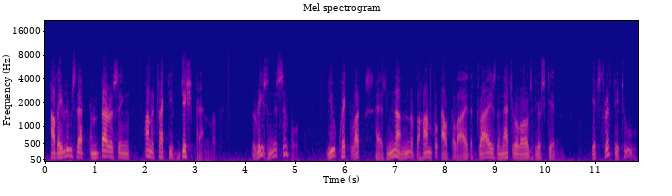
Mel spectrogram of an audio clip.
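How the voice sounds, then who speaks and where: A man's voice: mid-range voice, poor audio. An American man working as a radio announcer, reading scripted copy in 1940s broadcast style.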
